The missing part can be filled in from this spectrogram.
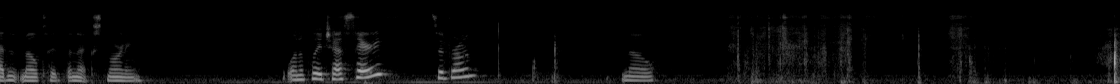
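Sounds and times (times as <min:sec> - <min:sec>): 
speech: 0:00.0 - 0:01.6, 0:02.9 - 0:04.9, 0:06.2 - 0:06.6
fingers fumbling to turn book pages: 0:07.3 - 0:11.1
paper rustling: 0:07.3 - 0:11.1.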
